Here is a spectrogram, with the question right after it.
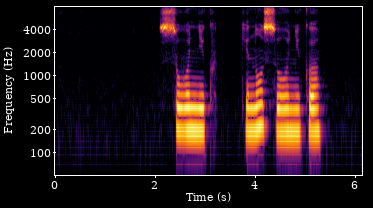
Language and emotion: Russian, neutral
